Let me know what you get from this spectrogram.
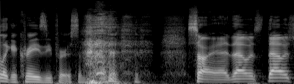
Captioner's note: chuckles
